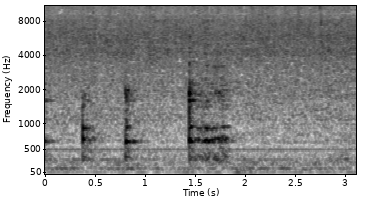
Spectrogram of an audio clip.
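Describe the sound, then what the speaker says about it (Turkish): Onion and red kapya pepper stirred into frying mushrooms for a mushroom bulgur pilaf, three soft scraping stirs over a faint steady sizzle, close and quiet with no talking. "Şimdi de soğanımızı ve kapya biberimizi koyuyorum içine."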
